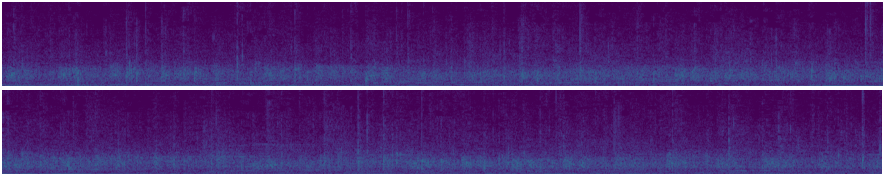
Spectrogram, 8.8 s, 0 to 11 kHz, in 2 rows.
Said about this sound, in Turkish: Türkiye'de ilk Covid-19 vakasının açıklandığı Mart ayında alkışlarla göreve gönderilen doktorlar ve sağlık çalışanları emeklerinin karşılığını alamıyor artan iş yükünün altından kalkamıyor ve sorunların altında eziliyor.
